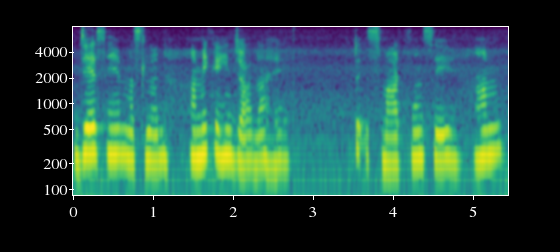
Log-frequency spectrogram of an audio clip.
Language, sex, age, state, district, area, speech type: Urdu, female, 18-30, Telangana, Hyderabad, urban, spontaneous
